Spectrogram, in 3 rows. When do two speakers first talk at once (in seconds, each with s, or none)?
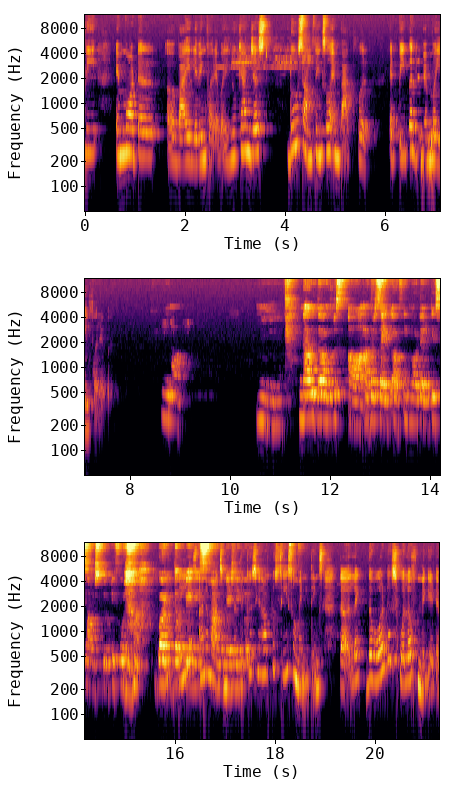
15.8 s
